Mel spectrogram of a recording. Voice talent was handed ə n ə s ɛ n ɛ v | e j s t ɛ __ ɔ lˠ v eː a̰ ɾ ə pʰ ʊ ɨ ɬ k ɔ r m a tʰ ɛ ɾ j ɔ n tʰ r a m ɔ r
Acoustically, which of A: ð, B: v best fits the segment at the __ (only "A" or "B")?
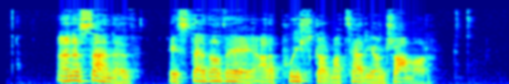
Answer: A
